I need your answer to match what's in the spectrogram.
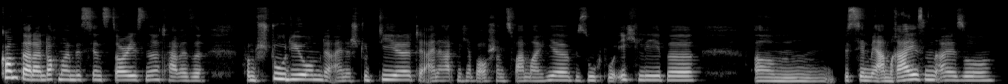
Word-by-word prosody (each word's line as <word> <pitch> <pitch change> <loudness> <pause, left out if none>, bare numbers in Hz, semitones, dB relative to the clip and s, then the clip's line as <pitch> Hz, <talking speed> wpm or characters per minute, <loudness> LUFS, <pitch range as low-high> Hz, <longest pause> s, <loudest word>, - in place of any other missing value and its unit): kommt 320 -1 +7
da 225 - +9
dann 210 0 +5
doch 230 0 +2
mal 220 -1 +1
'n - - +1
bisschen 215 -1 -4
Storys, 205 0 +2
ne? 210 +1 -2
Teilweise 180 -2 -4 0.3
vom 195 -1 -1
Studium. 230 0 +4
Der 190 - -4
eine 170 +1 -7
studiert, 205 +3 -1
der - - -4
eine 170 +1 -5
hat 175 0 -7
mich 175 0 -9
aber 165 -3 -5
auch 155 - -8
schon 170 -1 -10
zweimal 165 0 -5
hier 190 0 +1
besucht, 185 +1 -6
wo 160 - -2
ich 215 0 -4
lebe, 195 -1 +1 0.6
ähm, 155 -2 -3
bisschen 180 0 -2
mehr 170 - +2
am 155 - 0
Reisen 210 +5 +5
also. 190 0 -2
190 Hz, 200 wpm, -22 LUFS, 175-210 Hz, 0.6 s, da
